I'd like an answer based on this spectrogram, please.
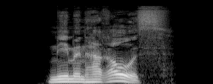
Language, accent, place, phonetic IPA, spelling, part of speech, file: German, Germany, Berlin, [ˌnɛːmən hɛˈʁaʊ̯s], nähmen heraus, verb, De-nähmen heraus.ogg
- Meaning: first-person plural subjunctive II of herausnehmen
